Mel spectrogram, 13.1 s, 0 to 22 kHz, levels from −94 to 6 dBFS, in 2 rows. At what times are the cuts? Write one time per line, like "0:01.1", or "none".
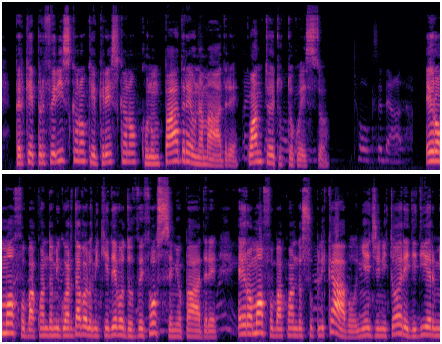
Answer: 0:01.4
0:03.6
0:04.1
0:06.2
0:07.9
